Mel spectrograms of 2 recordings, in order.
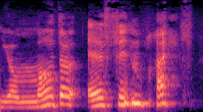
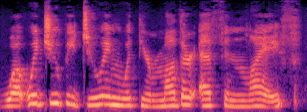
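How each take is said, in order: First: A light put-on tough-guy voice, breaking into a laugh on effing; half-laughing movie-star impression that cracks up midway; Samuel L. Jackson impression. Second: Said in the usual way. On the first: Shown as a demonstration. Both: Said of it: "Picture me, Samuel L. Jackson".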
